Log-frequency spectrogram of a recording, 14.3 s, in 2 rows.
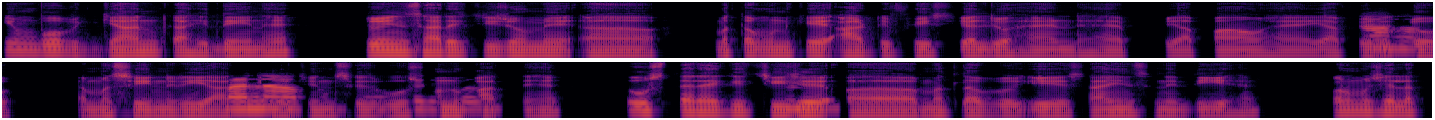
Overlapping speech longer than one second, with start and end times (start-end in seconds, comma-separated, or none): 8.3-9.6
